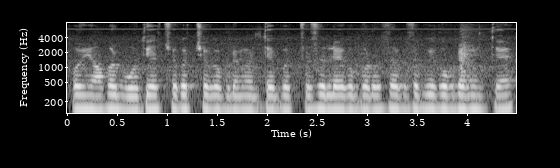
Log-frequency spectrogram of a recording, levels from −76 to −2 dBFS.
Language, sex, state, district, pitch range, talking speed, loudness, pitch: Hindi, male, Haryana, Rohtak, 130-140 Hz, 295 wpm, -16 LUFS, 135 Hz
